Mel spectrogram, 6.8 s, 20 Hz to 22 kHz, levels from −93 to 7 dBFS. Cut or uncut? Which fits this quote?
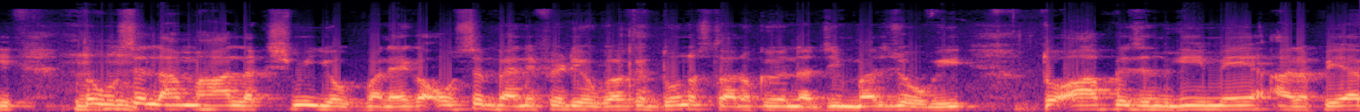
uncut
